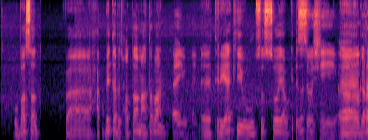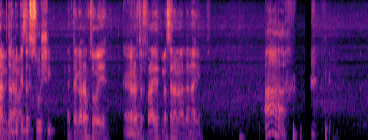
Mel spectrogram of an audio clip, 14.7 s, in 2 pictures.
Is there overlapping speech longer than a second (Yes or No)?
Yes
